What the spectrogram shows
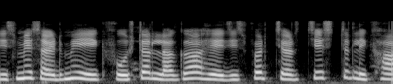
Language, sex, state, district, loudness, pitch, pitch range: Hindi, female, Chandigarh, Chandigarh, -13 LUFS, 245 Hz, 230-280 Hz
